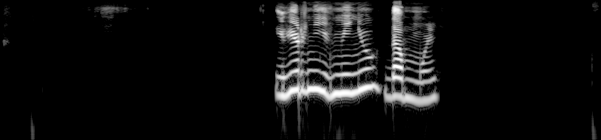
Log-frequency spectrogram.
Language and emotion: Russian, neutral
